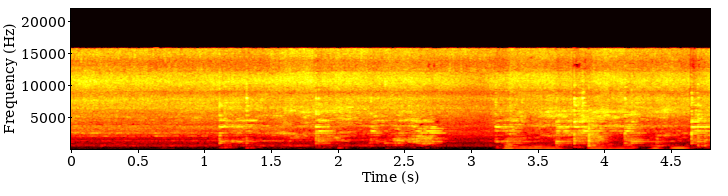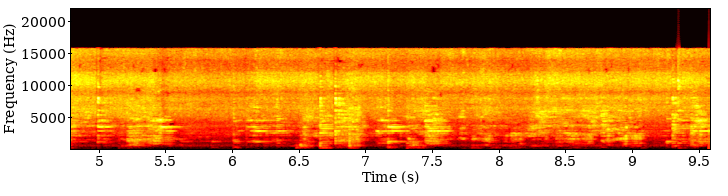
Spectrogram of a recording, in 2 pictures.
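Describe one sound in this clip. A metal spatula scrapes and clinks against a pot.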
